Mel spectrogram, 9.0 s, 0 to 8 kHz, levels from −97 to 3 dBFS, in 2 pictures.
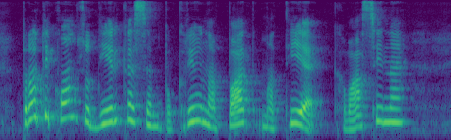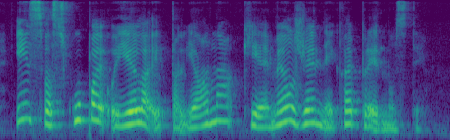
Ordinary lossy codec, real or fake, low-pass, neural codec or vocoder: none; fake; none; codec, 16 kHz, 16 kbps, FunCodec, trained on LibriTTS, 50 frames a second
